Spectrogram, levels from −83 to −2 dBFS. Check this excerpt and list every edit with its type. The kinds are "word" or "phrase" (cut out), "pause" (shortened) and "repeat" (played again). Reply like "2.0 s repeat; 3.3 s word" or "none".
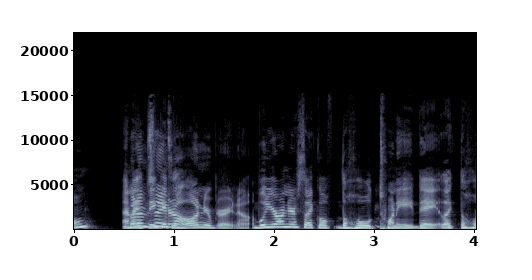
0.9 s phrase; 1.4 s word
